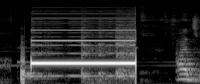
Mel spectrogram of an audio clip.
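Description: A loud, steady electronic beep lasting about a second, starting and stopping abruptly: a censor bleep laid over speech.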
